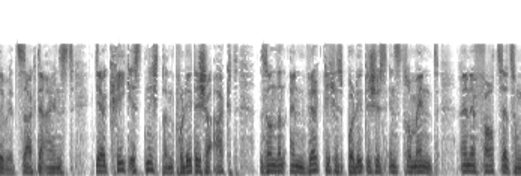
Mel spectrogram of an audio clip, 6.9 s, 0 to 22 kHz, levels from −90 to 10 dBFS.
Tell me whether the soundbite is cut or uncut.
cut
